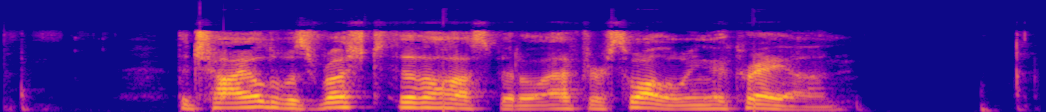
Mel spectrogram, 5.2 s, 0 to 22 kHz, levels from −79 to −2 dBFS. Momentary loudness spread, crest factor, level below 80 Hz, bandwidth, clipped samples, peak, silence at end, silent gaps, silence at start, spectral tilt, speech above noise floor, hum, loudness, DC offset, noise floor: 8 LU; 18 dB; -56 dBFS; 11 kHz; under 0.1%; 0 dBFS; 1 s; none; 0.9 s; -3 dB/octave; 64 dB; none; -15 LUFS; under 0.1%; -79 dBFS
